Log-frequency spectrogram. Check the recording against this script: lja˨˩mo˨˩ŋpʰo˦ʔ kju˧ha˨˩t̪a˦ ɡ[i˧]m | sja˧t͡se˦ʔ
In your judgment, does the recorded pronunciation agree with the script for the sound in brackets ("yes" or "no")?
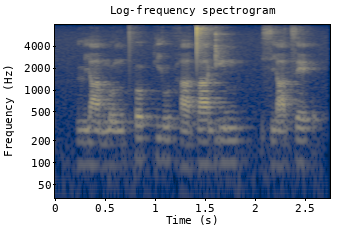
no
